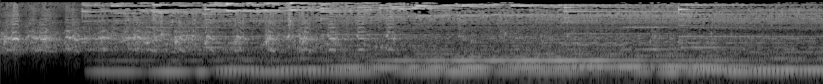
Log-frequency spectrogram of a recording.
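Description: A turkey gobbles in rapid warbling bursts, loudest at the start and repeating throughout, with a steady low hum running underneath and no one talking.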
